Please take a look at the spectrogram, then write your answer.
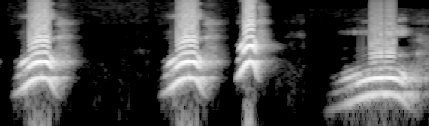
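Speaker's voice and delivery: high, loud excited whoop; squealing woo of delight; fangirl whoop. Retold or imitated. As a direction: cheer like she can't contain herself. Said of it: "I'm like".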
